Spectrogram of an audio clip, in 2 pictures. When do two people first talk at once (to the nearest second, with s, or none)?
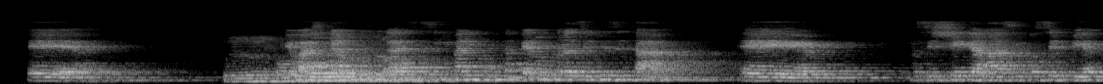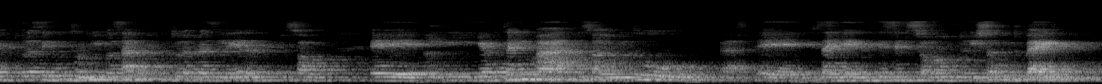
3 s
